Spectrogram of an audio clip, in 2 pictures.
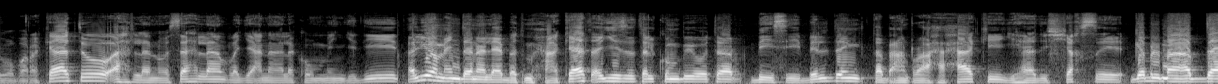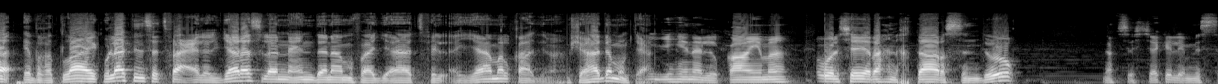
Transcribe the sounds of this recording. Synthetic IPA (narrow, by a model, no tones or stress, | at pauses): wɪbɑ̰ɾˤɑ̰kaːt̪uʔaɦlanwɪsaɦlanɾˤɑd͡ʒa̰ʕnalakʊmːɪnd͡ʒɪd̪iːd̪ʔaljoːmʕɪnd̪analʊʕbamʊħa̰ːkaːt̪ʔad͡ʒhɪzaalkʊmbjjuːt̪ɑɾˤbiːsiːbɪld̪ɪŋɡt̪ˤɑbʕɑ̰nɾˤɑːħaħaːkʰid͡ʒɪɦaːd̪aʃːɑxsˤiɡablmaʔab̚d̪aʔʔɨðˤɣɑt̪ˤlaːjakwɪlat̪ɪnsat̪faʕːalald͡ʒɑɾˤɑslɪʔanːʕɪnd̪ɪnamʊfaːd͡ʒaʔaːt̪filʔa̰jːaːmalqɑːd̪ɪ̰ma̰mʊʃaːhad̪amʊmt̪ɪ̰ʕa̰d͡ʒiɦɪnalɪlqɑːʔɪma | ʔawːalʃiːɾˤɑːħnɪxt̪ɑːɾˤɨsˤːɑnd̪uːq̚ | nafsaʃːaklɪmɪs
